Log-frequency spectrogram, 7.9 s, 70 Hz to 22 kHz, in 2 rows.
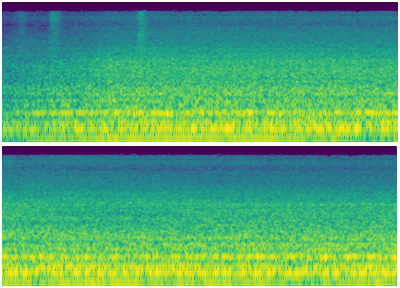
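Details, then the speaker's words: Foam micro-camper's first electrical test: 30 amp RV shore power inlet adapted down to a household outlet, powering the fan inside the trailer. Steady low whir and hum with no rattles or speed changes; no smoke, so the fan and wiring work normally. "So we're either going to blow the thing up, start a fire, or that fan inside the trailer is going to turn on. So bear with me while I try to film this. All right, here we go. I do hear the fan."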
